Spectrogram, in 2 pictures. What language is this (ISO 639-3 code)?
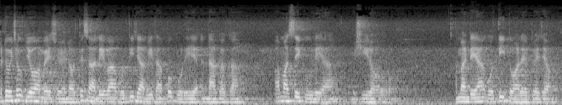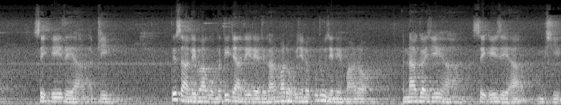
vie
